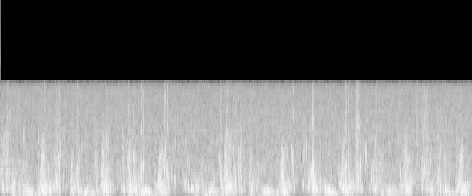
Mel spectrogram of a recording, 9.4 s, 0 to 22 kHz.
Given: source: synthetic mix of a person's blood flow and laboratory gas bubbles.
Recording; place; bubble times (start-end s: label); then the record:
Doppler ultrasound of blood flow; precordium
0.00-0.22 s: bubbles
0.41-0.64 s: bubbles
0.86-0.92 s: bubbles
0.95-1.30 s: bubbles
1.45-1.71 s: bubbles
1.87-1.98 s: bubbles
2.00-2.30 s: bubbles
2.38-2.90 s: bubbles
3.21-3.52 s: bubbles
3.62-3.92 s: bubbles
4.03-4.09 s: bubbles
4.32-5.04 s: bubbles
5.53-5.92 s: bubbles
6.02-6.54 s: bubbles
6.83-7.67 s: bubbles
7.91-8.25 s: bubbles
8.40-9.02 s: bubbles
9.13-9.29 s: bubbles
9.31-9.38 s: bubbles
From the record:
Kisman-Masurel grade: 342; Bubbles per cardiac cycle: rolling drumbeat, 9 or more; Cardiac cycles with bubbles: 100%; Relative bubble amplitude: moderate (0.250 to 0.450); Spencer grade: 3 (all of the cardiac periods contain showers or single bubble signals, but not dominating or overriding the cardiac motion signals); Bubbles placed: anywhere in the cardiac cycle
